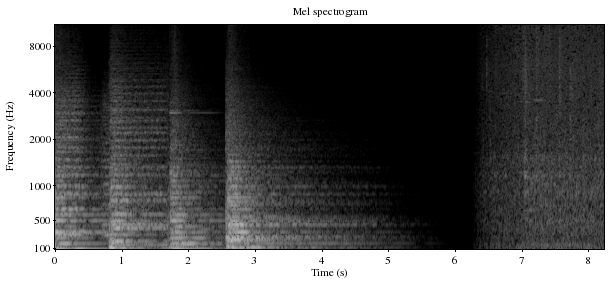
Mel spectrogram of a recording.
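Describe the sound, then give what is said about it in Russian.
Heavy rain pours down over a bus stop with a canopy, a steady loud hiss that begins after four ringing musical chords fade into a short silence. “Погода внезапно испортилась. Зарядил проливной дождь.”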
